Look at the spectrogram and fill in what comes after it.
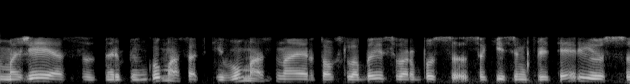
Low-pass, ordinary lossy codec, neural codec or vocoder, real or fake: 3.6 kHz; Opus, 24 kbps; autoencoder, 48 kHz, 128 numbers a frame, DAC-VAE, trained on Japanese speech; fake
